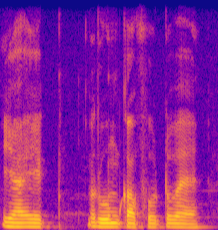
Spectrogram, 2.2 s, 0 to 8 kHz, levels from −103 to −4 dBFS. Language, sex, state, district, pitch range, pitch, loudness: Hindi, male, Jharkhand, Deoghar, 120-130 Hz, 125 Hz, -18 LUFS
